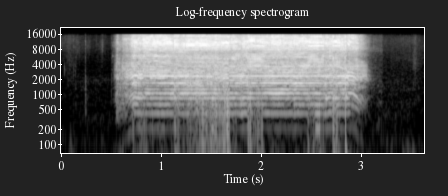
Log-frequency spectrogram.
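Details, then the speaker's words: Oscillating saw's steady high buzzing whine about 2.5 seconds with faint clicks, making the femoral chamfer cut through the finishing block during partial knee replacement surgery on a right knee. "So now I've set my rotation, so if there's any play, I know exactly where my component's going to go. And then our chamfer cut."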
